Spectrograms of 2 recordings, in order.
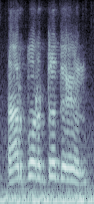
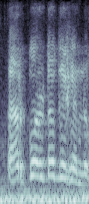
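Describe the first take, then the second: Both takes have the same delivery.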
